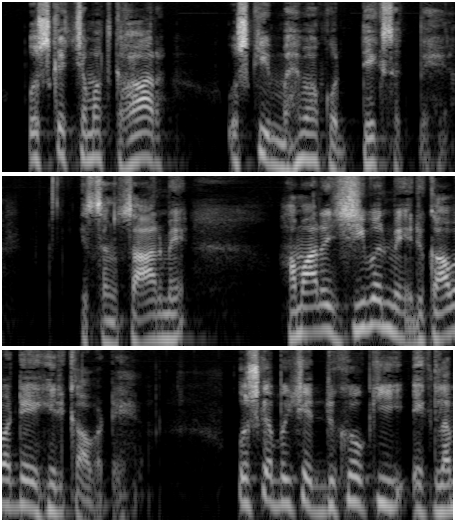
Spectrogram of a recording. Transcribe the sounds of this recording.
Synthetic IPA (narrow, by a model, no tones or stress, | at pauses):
ʊsket͡ʃɐmət̪kaːɾ | ʊskimɐɦɪmakod̪eːkʰsɐk̚t̪eɦɛ̰̃ː | ɪsːɐ̃nsaːɾmẽ | hɐmaːɾed͡ʒiːʋənmḛ̃ɾɪkaːʋəʈ̬ẽɦĩɾɪka̰ːʋə̰ʈḛ̃ɦɛ̃ː | ʊskebiːt͡ʃʰed̪ʊkʰõkieːklɐ̃m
